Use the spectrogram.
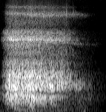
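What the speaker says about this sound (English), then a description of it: "Exhale." A single long, soft exhale during a thoracic extension stretch for spine rehabilitation, a breathy whoosh that fades away over about two seconds.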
